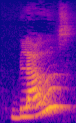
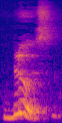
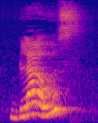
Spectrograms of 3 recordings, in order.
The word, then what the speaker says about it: blouse: Blouse, cuidado que no es blues, como muchos de los españoles decís. Blouse, ya veréis un vídeo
